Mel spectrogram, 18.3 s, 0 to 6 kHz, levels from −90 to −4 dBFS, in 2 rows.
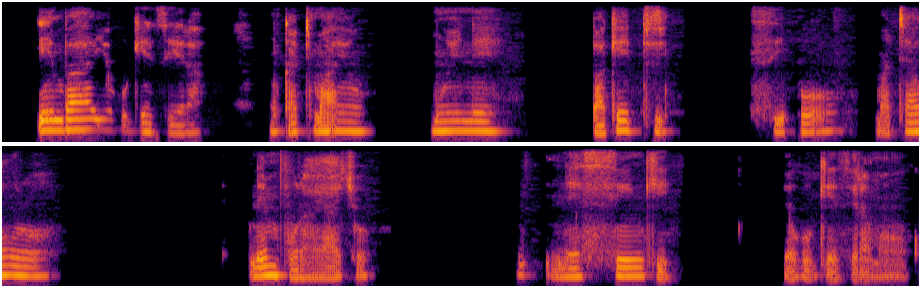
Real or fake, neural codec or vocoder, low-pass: real; none; 5.4 kHz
